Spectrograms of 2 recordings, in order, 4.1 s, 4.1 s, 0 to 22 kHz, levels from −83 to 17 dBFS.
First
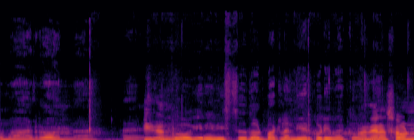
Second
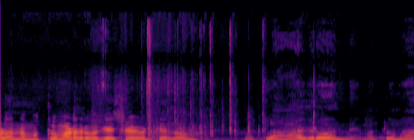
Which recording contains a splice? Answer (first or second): first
